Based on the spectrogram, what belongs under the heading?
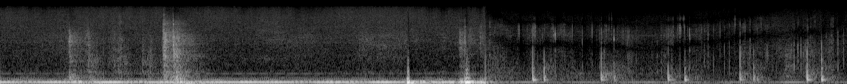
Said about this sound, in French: La porte s'est ouverte.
